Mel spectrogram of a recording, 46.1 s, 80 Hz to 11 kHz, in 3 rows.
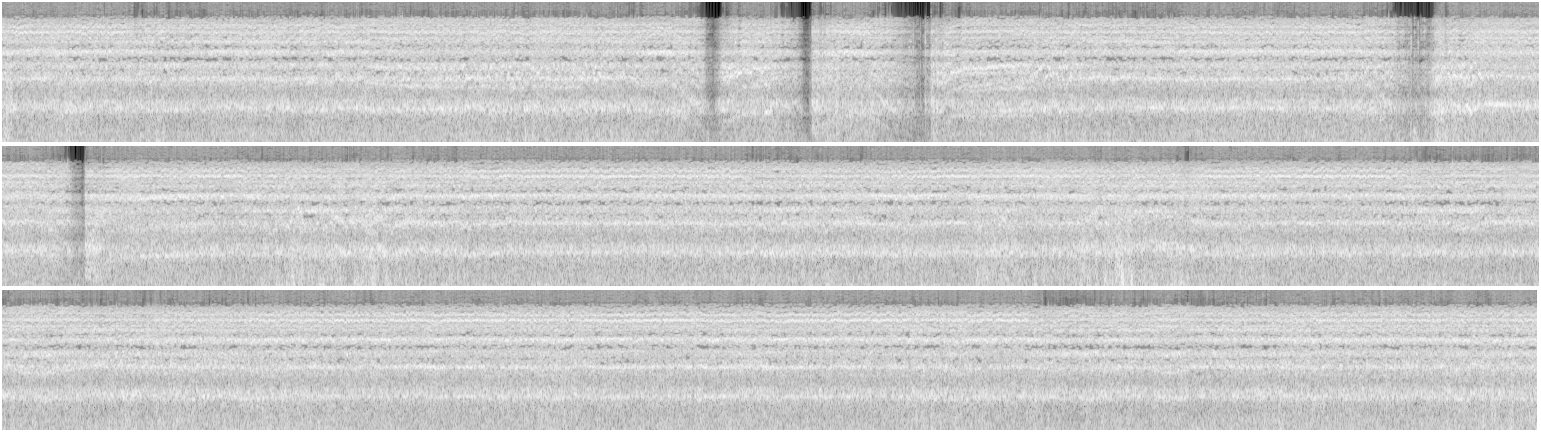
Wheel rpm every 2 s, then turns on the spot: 230, 230, 210, 110, 120, 230, 180, 170, 180, 220, 230, 230, 230, 250, 230, 230, 230, 230, 230, 230, 220, 230, 240.
none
